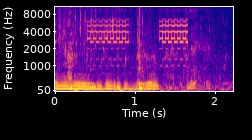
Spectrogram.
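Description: A telephone rings with two bursts of electronic ringing, close and clear, partly over a sustained low musical drone and a brief voice.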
